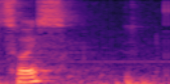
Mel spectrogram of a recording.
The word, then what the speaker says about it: Seuss: I do believe it's pronounced Seuss.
